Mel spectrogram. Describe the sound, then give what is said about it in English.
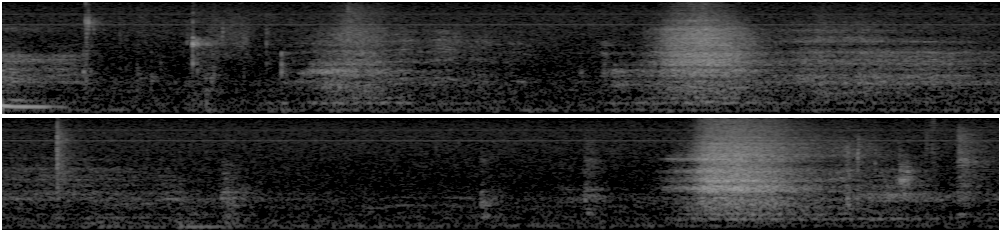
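Deep breaths drawn in and let out, a few slow, airy swells of breath spaced apart across quiet, faint background with no talking. “if you could just take a few deep breaths in and out.”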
